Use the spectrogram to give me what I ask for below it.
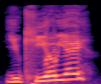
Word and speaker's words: ukiyo-e: it's a Japanese art style called ukiyo-e.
